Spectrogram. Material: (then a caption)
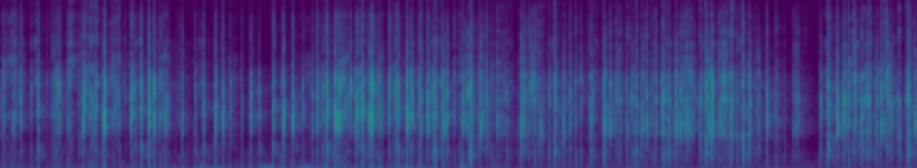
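Wood. A narrow, hollow wooden Mikado box is tapped and scratched with fingernails while held in various orientations. The result is a dense run of quick, dry, crackly clicks and scrapes, bright in the upper-mid range, with no low end or ring.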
